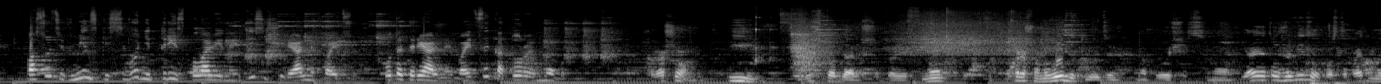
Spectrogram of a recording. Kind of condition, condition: setting, busy venue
